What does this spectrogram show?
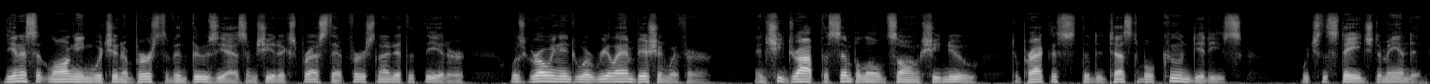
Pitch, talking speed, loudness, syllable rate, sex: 110 Hz, 190 wpm, -22 LUFS, 5.5 syllables/s, male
